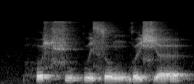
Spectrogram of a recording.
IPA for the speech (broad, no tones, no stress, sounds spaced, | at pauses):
h o ɬ ɕ u kʷ i s o ŋ ɡʷ ɘ ɕ ɜ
